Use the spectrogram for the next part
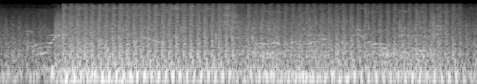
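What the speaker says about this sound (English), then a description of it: "I'm trying to keep some cover fire." Rapid automatic gunfire in a cooperative shooter game, loud and sustained as dense continuous bursts for several seconds with a brief break in rhythm midway; a player's voice mixes in.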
